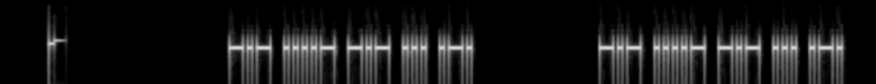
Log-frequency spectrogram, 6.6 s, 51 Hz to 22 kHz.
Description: Morse code, heard as a keyed tone, about 34 wpm, 700 Hz. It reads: K4KSR K4KSR
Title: Call Signs Repeated 3x - 35wpm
